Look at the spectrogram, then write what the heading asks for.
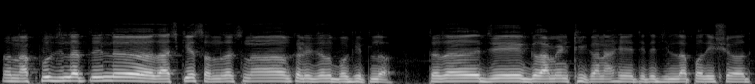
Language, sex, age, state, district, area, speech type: Marathi, male, 30-45, Maharashtra, Nagpur, urban, spontaneous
